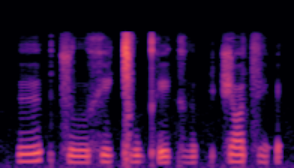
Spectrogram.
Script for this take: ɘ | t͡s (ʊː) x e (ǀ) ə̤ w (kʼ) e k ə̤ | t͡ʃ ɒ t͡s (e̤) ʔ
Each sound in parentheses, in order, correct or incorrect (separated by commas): correct, correct, correct, incorrect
